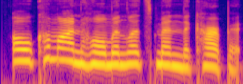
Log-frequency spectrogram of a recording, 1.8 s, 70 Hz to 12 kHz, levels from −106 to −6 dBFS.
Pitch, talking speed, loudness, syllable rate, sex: 245 Hz, 295 wpm, -16 LUFS, 6.1 syllables/s, female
